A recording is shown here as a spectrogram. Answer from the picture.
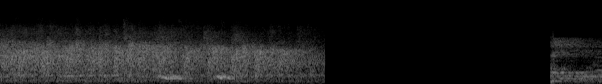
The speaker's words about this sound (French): On approuve cette motion par acclamation.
